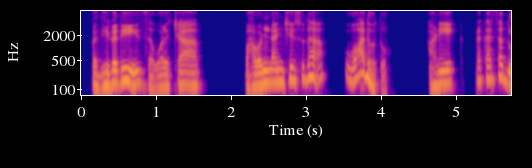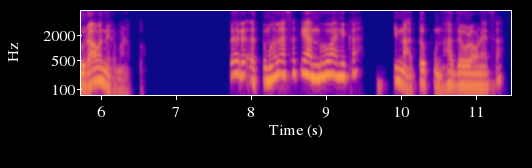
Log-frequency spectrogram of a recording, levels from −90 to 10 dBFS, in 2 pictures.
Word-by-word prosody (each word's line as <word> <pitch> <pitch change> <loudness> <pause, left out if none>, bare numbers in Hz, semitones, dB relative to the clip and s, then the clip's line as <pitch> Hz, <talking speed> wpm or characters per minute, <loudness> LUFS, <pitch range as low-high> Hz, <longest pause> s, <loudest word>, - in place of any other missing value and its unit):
कधी-कधी, 140 +7 +3 0.2
जवळच्या 115 +5 -3 0.8
भावंडांशी 145 +7 +1
सुद्धा 185 +2 -1 0.4
वाद 175 - +2
होतो - - -4 0.5
आणि 135 +4 +1
एक 150 0 -5 0.2
प्रकारचा 180 +3 -3
दुरावा 145 +6 +5
निर्माण 95 - -3
होतो. - - -27 1.1
तर 235 0 +2
अ, 175 -6 -2
तुम्हाला 180 +8 +2
असा 240 +1 0
काही 250 0 +4
अनुभव 215 +2 +4
आहे 215 -3 +2
का? 235 +4 -6 0.5
की 170 - -3
नातं 130 0 0
पुन्हा 130 +1 -3
जुळवण्याचा? 125 +2 -1
150 Hz, 125 wpm, -23 LUFS, 125-185 Hz, 1.1 s, दुरावा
